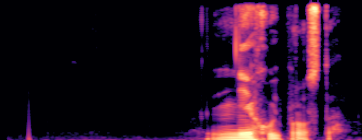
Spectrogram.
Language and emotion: Russian, neutral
